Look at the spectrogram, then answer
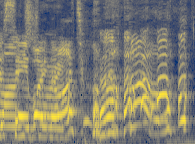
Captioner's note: laughing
